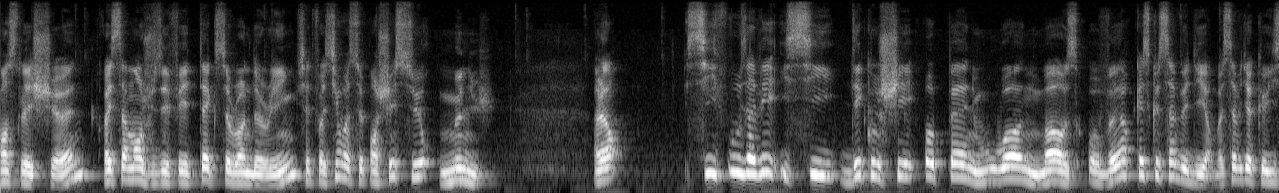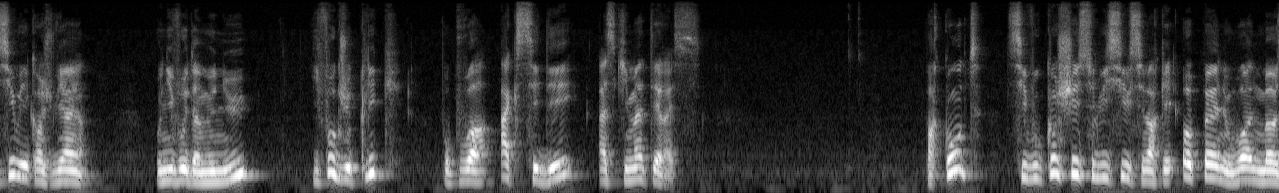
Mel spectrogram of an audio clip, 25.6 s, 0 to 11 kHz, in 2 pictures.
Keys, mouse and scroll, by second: 16.0-19.2 drag, 21.3 click.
